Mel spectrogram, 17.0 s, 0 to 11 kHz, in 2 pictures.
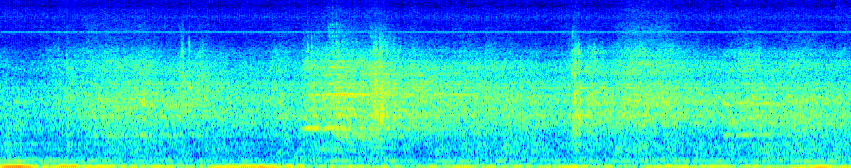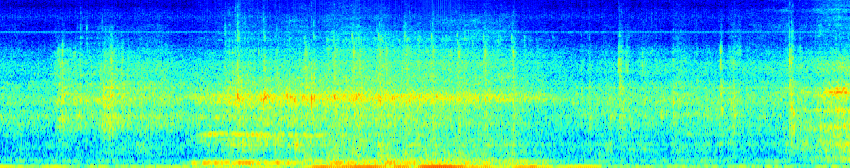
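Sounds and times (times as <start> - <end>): hockey sticks and puck clicking: 0.4 - 6.9, 8.9 - 17.0
skates scraping ice: 0.4 - 17.0
low hum: 10.3 - 17.0.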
